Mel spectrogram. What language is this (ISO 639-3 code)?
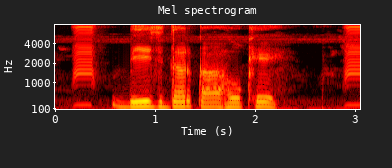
bho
